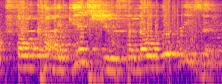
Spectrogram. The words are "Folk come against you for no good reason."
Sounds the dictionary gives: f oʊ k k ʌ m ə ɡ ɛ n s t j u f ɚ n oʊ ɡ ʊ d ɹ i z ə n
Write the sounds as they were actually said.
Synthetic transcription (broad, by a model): f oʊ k k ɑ ə ɡ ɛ s j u f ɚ n oʊ ɡ ʊ d ɹ i z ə n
